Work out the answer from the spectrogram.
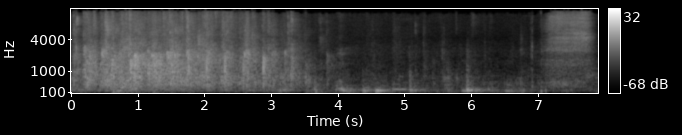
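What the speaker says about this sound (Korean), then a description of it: "박수로 맞아주시길 바랍니다" Audience applause welcoming a speaker at a panel discussion forum on digital piracy and copyright education, moderate clapping that tapers off into scattered claps and room noise.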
